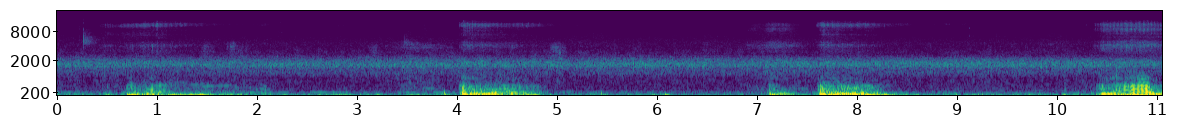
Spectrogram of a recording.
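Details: Sleeping Labrador Retriever named Bruno snores out loud. Short, low, raspy snore bursts come at uneven intervals, two close together near the end, with quiet breathing and a steady faint hum between them.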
